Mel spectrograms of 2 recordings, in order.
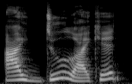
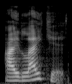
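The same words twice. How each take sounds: First: "do" stressed and rising so it stands out. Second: Said in the usual way. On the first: Shown as a demonstration. Teacher contrasting emphatic "do" with the plain form. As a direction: insist on "do" before "like". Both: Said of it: "instead of".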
